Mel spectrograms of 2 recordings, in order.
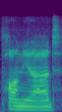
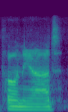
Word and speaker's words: poniard: there apparently it's called it's pronounced ponyard not pony art oh it's not a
